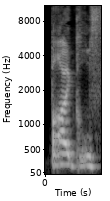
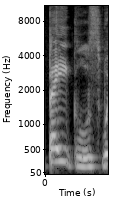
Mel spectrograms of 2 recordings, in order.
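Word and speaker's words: beigel: But then later the consistency changed and they became the beigels that we know today. But now people tend to say bagels, which is more of an American pronunciation.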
